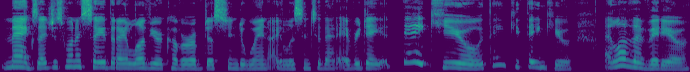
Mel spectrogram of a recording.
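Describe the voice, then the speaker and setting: A woman's voice: mid-range voice, lively intonation, fast talker. Playful woman chatting on a live stream. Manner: playful, laughs often, reads chat aloud. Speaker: singer hosting a live stream. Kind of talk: casual live-stream chat.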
